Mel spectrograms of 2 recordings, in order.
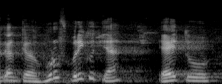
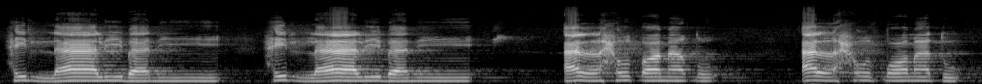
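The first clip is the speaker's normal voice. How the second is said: loud, clear model recitation; recitation drill; 3 semitones higher, 5 dB louder, much slower than usual. Shown as a demonstration. Tahsin teacher modelling words for students, loud clear recitation. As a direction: recite each word loudly for students to echo.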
